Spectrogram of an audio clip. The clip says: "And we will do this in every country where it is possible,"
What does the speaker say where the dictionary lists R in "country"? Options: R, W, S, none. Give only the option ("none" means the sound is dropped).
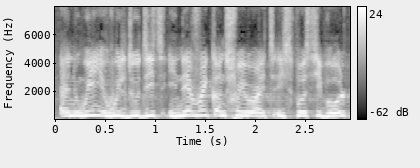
R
